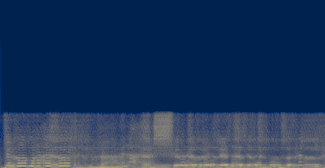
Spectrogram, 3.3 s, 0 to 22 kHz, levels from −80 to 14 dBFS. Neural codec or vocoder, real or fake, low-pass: codec, 16 kHz, 0.5 kbps, FreqCodec, smaller model; fake; 7.2 kHz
